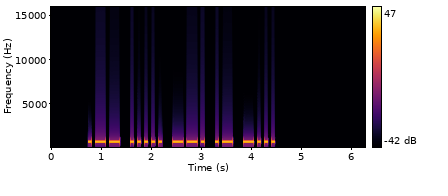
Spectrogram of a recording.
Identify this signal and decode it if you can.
Morse code, heard as a keyed tone, about 17 wpm, 700 Hz. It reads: W5GAB
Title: USA Call Signs - 5 Characters - Repeated 2x - 17wpm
